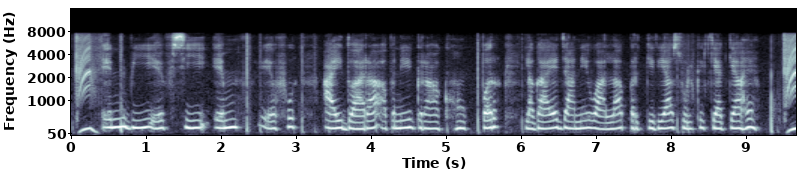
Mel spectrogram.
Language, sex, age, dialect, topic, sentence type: Hindi, female, 31-35, Garhwali, banking, question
